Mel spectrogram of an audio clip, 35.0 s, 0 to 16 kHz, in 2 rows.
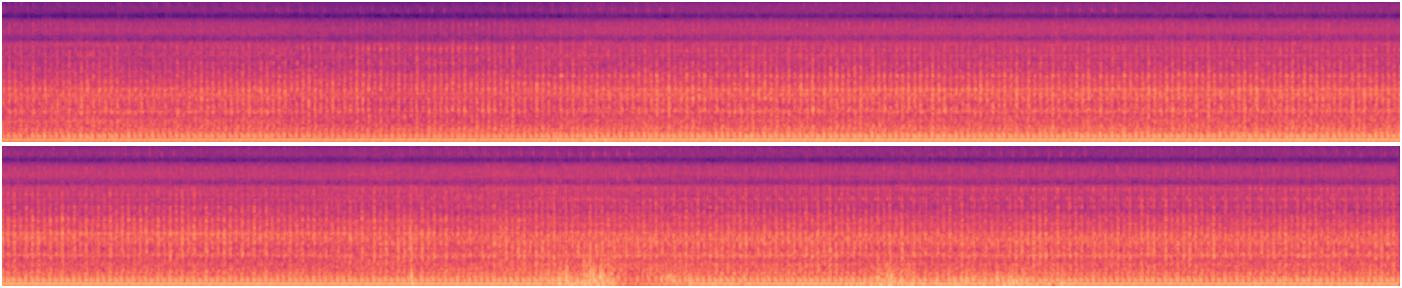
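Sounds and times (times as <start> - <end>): van engine idling: 0.0 - 34.9.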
